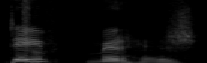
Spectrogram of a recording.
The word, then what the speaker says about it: Dave Merheje: But it's Dave Merheje. – Yes. – Did yes. – I say it right? – Yeah.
